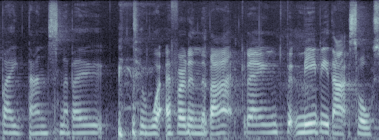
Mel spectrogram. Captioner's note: laughing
